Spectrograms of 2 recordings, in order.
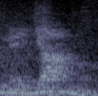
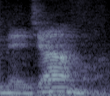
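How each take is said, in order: First: The 'll' sounds like a soft y. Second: The 'll' sounds like a j. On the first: "like when we're in the classroom, we pronounce it" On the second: "a little more J in there"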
